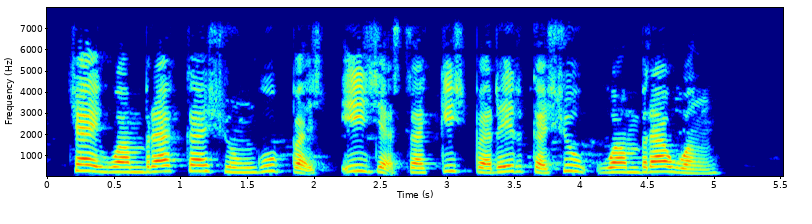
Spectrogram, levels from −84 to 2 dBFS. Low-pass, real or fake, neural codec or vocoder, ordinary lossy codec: 7.2 kHz; real; none; Opus, 64 kbps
